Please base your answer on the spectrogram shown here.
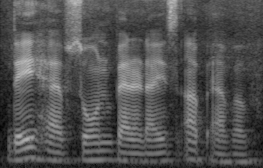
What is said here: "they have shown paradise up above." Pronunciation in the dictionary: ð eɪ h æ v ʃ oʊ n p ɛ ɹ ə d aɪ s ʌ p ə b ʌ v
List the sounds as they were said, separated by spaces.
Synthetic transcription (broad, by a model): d eɪ h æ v s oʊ n p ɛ ɹ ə d aɪ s ʌ p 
